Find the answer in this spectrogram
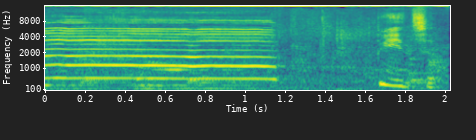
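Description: A voice holds one steady, high-pitched note for just over a second, then stops abruptly. A brief falling vocal sound follows near the end.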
